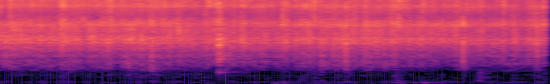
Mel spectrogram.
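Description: Alu vadi slices (colocasia-leaf rolls) sizzling steadily as they shallow-fry in oil in a pan over a wood fire, with scattered small pops and crackles.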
